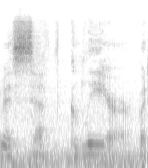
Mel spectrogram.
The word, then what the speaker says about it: Glier: his name is seth gleer but he spells it g-l-i-e-r but he says it rhymes with beer that's easy to remember he's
